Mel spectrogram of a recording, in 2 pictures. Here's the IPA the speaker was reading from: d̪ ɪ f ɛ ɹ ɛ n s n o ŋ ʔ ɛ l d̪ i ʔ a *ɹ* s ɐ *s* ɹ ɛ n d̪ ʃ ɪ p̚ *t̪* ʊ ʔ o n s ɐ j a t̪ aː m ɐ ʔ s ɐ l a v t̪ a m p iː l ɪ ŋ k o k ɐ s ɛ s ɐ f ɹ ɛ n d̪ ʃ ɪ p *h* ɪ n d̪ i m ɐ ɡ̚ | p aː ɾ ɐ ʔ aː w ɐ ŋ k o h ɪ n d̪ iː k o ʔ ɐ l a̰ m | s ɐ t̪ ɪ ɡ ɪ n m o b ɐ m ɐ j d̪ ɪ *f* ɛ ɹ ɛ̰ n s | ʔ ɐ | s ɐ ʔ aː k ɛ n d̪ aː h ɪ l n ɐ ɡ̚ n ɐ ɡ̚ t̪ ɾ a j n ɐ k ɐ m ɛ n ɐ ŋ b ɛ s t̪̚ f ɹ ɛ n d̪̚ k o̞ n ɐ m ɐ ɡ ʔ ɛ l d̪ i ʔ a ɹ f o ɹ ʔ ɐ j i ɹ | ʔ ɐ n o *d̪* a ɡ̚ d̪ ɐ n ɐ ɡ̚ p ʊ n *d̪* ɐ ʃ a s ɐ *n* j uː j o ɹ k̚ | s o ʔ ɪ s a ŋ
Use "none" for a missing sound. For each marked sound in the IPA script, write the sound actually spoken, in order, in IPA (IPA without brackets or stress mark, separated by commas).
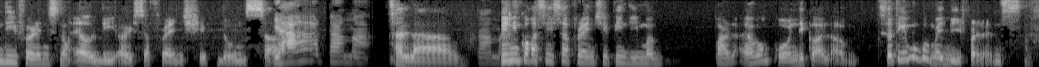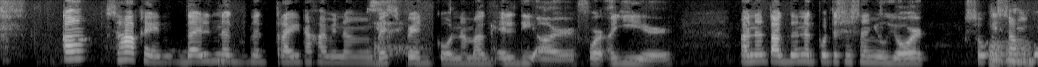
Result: ɹ, f, d̪, h, f, t̪, t̪, n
